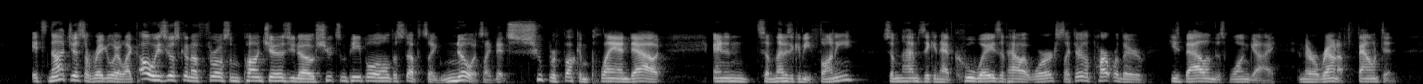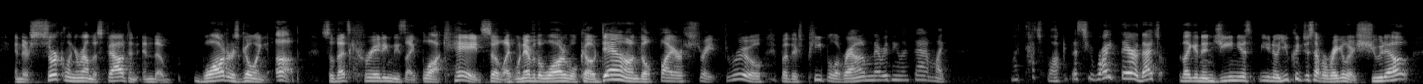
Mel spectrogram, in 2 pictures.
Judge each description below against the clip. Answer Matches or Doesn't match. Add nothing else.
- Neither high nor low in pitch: Matches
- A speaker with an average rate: Doesn't match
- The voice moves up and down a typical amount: Matches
